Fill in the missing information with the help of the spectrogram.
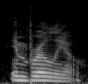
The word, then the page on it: imbroglio: American English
